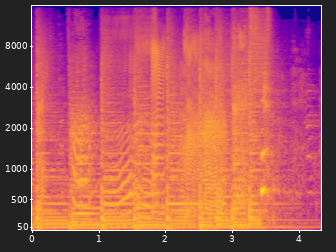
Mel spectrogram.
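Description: Comic fart and burp noises traded back and forth over accompanying music: a string of short, wobbling blasts that bend in pitch, with a sharp loud one about three and a half seconds in, after which the music fades out.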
